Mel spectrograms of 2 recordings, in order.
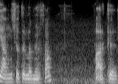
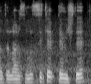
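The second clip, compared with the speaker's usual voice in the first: ordinary delivery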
